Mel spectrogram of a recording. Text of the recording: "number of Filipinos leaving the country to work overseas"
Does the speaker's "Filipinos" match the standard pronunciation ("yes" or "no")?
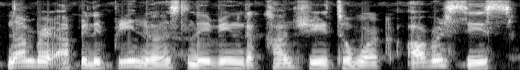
no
